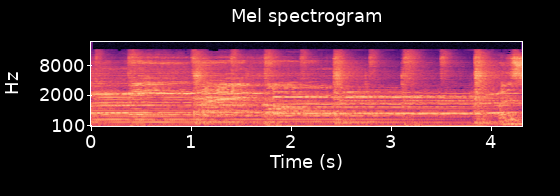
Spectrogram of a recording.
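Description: Live country band playing: pedal steel guitar, electric guitars, bass and drums, with sustained steel and guitar notes over a steady bass line and a few drum hits.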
